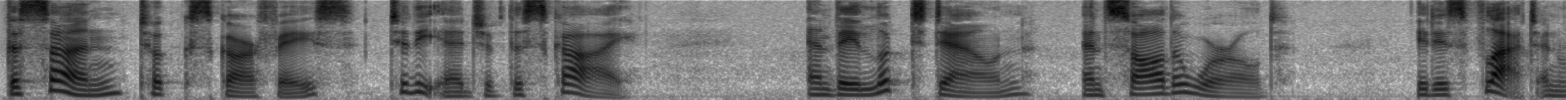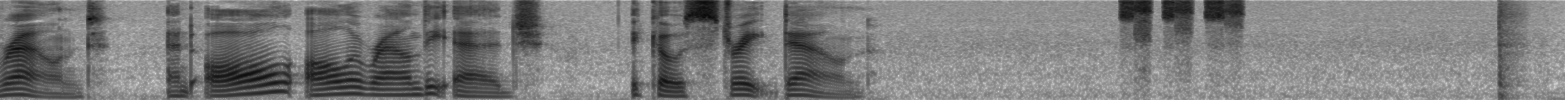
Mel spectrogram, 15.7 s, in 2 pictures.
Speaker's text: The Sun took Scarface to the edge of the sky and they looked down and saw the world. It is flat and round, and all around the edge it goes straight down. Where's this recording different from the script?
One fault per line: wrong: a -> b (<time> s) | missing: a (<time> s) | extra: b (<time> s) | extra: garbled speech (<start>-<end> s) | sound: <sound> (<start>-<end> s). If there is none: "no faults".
extra: all (9.3 s)
sound: laugh (13.4-14.1 s)
sound: tap (15.3-15.5 s)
